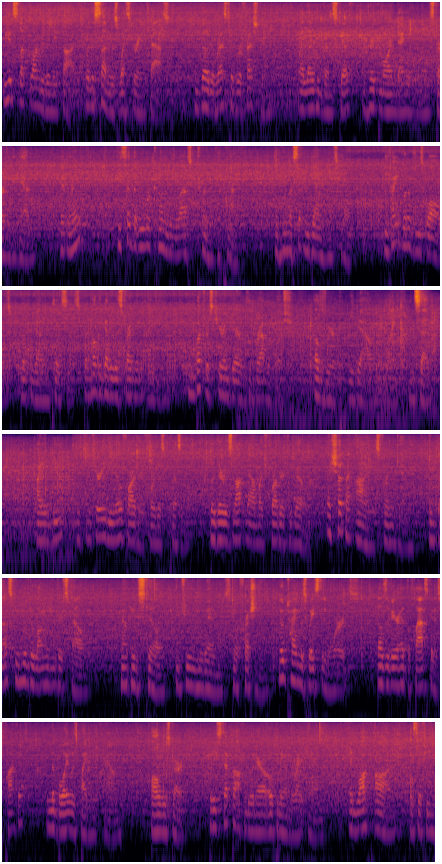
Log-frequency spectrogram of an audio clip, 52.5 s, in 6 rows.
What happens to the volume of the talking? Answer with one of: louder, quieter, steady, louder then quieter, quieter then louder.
steady.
